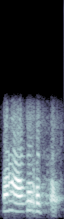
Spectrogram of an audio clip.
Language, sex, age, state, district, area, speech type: Malayalam, female, 45-60, Kerala, Pathanamthitta, urban, conversation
